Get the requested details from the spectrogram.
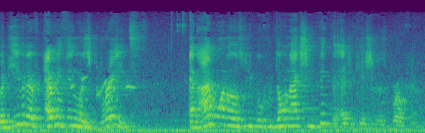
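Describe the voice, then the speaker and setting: Amid audible room echo, a man talks at a very fast pace with a high pitch. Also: ordinary pitch variation. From New York City, Hell's Kitchen. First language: Spanish. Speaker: education technology speaker. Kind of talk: conference keynote.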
